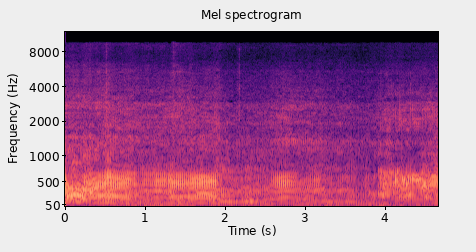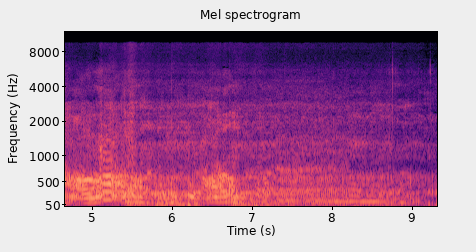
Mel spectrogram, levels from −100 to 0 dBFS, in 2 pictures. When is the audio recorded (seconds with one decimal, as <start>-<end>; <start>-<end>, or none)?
0.4-3.8; 7.3-8.2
